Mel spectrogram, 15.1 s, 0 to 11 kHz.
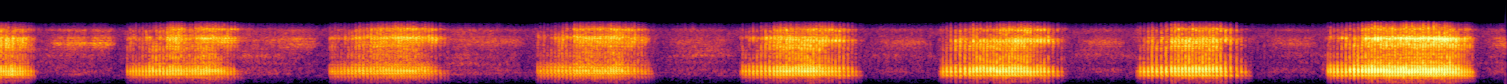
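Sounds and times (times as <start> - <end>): loud rattling snores: 0.0 - 0.4, 1.3 - 2.5, 3.3 - 4.6, 5.4 - 6.6, 7.4 - 8.7, 9.4 - 10.7, 11.4 - 12.6, 13.2 - 14.8
quiet breath: 0.0 - 1.5, 2.1 - 3.3, 4.4 - 5.4, 6.6 - 7.4, 8.6 - 9.4, 10.6 - 11.4, 12.5 - 13.3, 14.8 - 15.0.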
